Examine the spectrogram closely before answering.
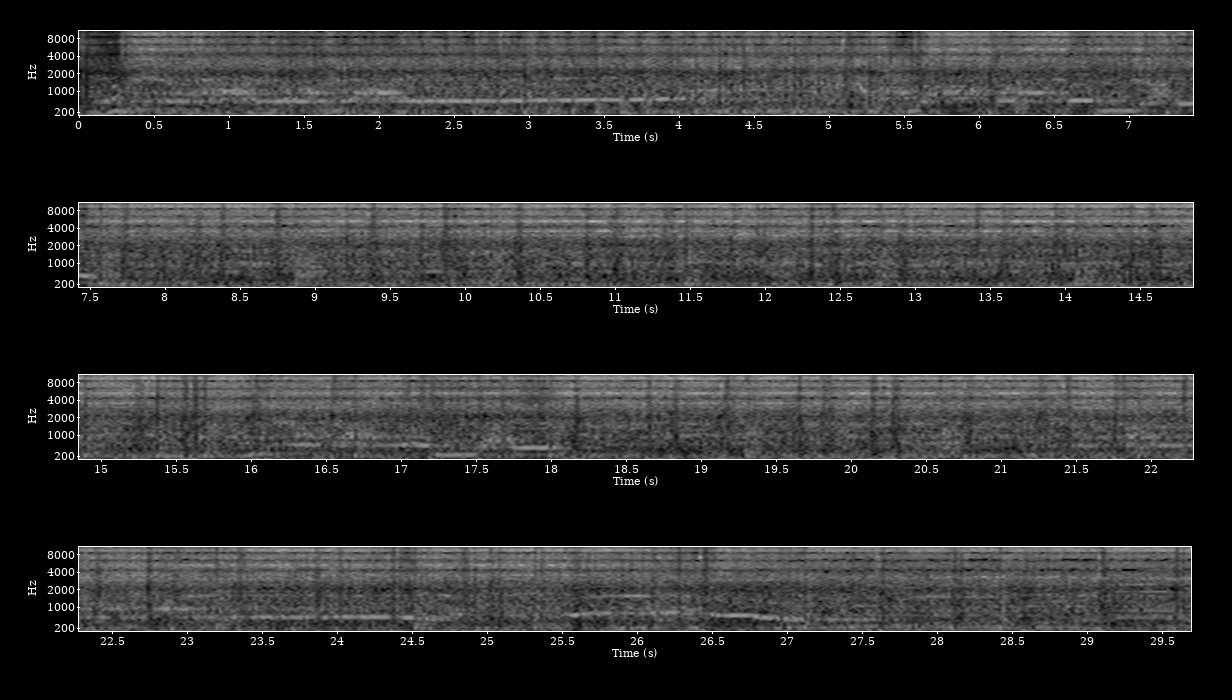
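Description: Live heavy rock band playing: distorted electric guitars, bass and a drum kit, loud and unbroken, with a lead line that holds and bends notes over the top.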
